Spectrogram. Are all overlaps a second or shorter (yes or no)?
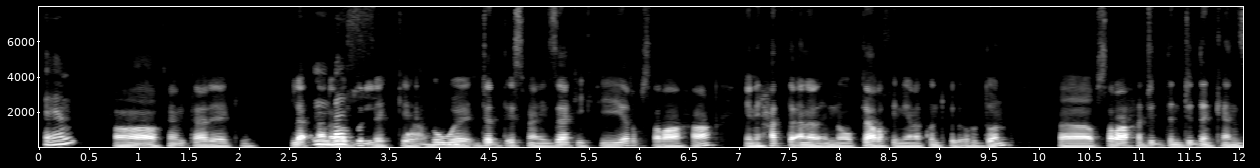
no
